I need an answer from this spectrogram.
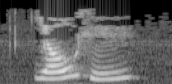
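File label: "由于", Mandarin Chinese; chinese flashcards; hsk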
